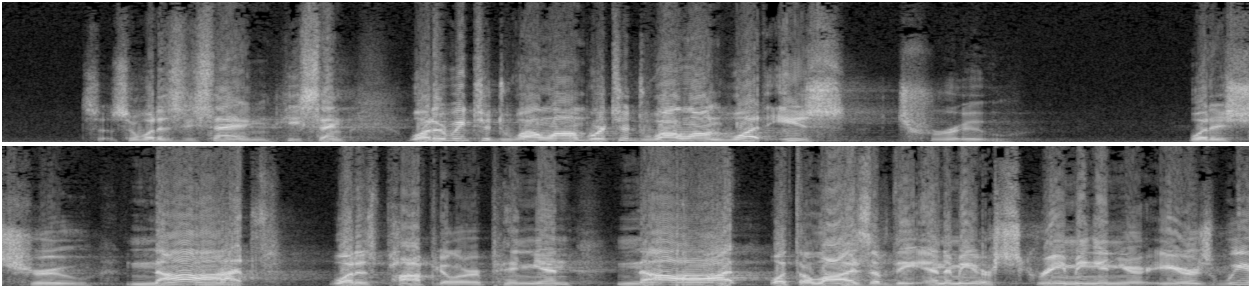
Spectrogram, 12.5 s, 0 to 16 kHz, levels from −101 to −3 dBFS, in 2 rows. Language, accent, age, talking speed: English, American, 40-59, 200 wpm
